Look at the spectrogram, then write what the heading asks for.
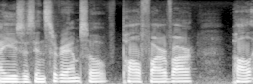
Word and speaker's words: Farahvar: I'm like the H is quiet. It's just Farvvar.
